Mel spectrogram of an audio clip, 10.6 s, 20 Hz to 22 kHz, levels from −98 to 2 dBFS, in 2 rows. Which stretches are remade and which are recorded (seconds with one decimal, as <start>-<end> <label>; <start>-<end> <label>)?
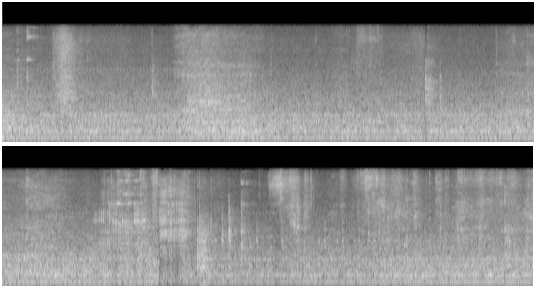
0.0-10.6 recorded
